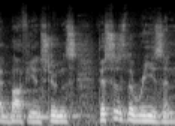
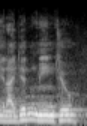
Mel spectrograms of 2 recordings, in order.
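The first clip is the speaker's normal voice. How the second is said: ordinary delivery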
